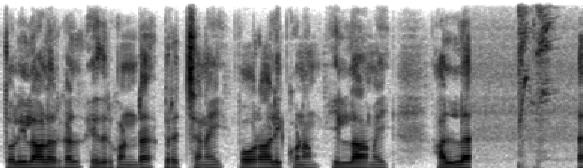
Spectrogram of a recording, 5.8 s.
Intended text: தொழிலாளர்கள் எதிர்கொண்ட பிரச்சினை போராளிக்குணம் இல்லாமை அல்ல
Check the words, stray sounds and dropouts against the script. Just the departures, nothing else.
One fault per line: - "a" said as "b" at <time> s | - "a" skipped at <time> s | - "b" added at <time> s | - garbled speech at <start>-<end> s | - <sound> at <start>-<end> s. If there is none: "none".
- thud at 5.2-5.7 s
